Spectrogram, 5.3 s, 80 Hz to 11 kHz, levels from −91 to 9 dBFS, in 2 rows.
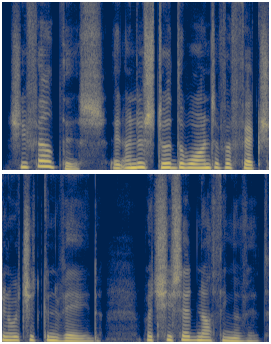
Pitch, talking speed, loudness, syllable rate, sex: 230 Hz, 200 wpm, -17 LUFS, 5.0 syllables/s, female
